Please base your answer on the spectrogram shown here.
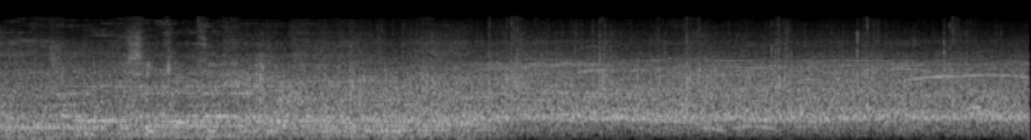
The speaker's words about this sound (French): Deuxième round victorieux et acclamation du public.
